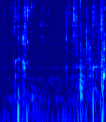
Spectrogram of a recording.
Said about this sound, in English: Sorry, I had to get some water in my mouth. I was all dried out for some reason.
